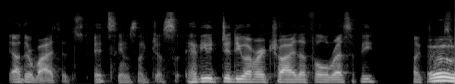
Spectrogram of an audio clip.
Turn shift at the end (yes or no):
yes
